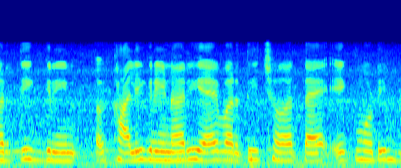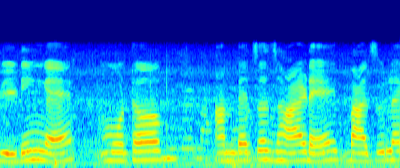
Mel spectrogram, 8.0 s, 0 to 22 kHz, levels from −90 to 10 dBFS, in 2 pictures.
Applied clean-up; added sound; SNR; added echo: none; none; none; none.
